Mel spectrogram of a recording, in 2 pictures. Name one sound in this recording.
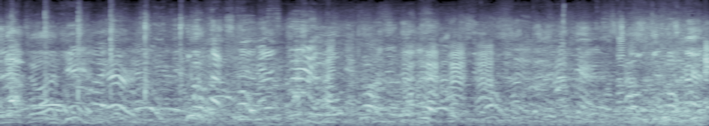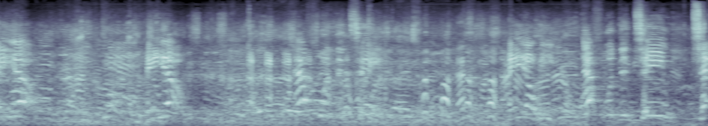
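A crowd of men shouts and cheers in the background.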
